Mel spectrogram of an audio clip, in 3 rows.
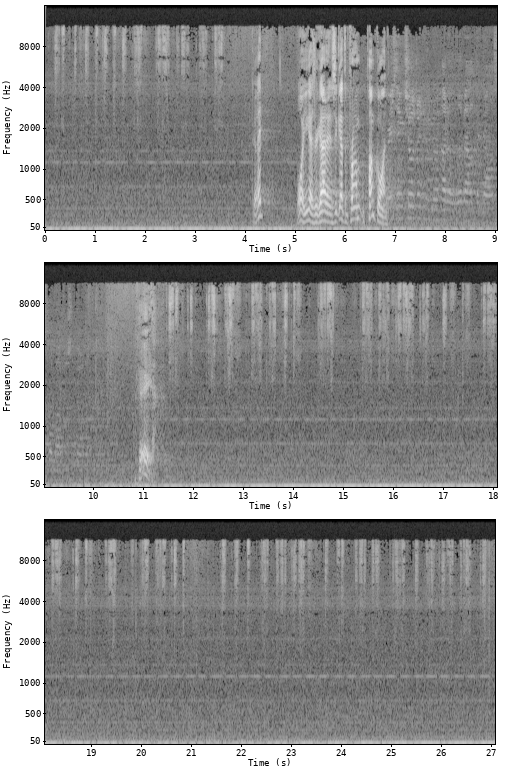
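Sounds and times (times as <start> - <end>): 
handwriting strokes scratching: 0.0 - 3.7, 11.4 - 27.0
speech: 4.2 - 7.4, 10.9 - 11.3.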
